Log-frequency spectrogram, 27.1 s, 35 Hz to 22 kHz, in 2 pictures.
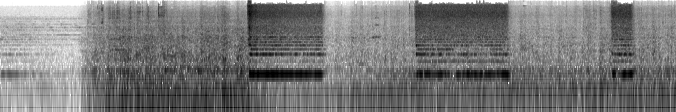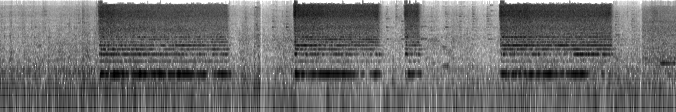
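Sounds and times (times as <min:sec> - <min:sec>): train horn blasts: 0:00.0 - 0:01.0, 0:04.9 - 0:06.6, 0:08.3 - 0:10.3, 0:12.2 - 0:12.8, 0:15.5 - 0:18.3, 0:19.4 - 0:22.2, 0:23.5 - 0:26.0
train running rumble: 0:01.6 - 0:27.0.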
